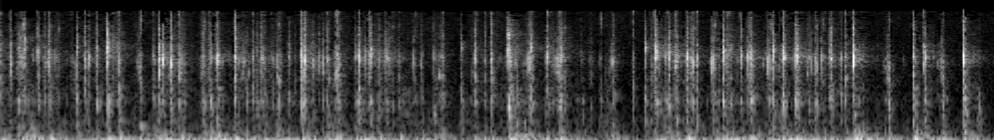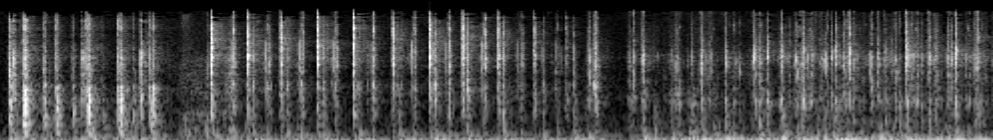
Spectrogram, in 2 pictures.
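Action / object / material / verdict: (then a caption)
tap / plastic membrane computer keyboard / plastic / none. Fingertips of both hands type steadily on a black full-size plastic membrane keyboard with a numpad, resting on a wooden desk. A rapid stream of short, bright plastic taps and clicks comes in uneven bursts with brief pauses, over a faint steady low rumble.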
